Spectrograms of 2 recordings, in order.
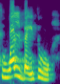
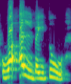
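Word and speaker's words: وَالْبَيْتُ: And the house is pronounced as वल बैतू, not व अल बैतू, बल्कि हम इसको व अल बैतू नहीं पढ़ेंगे। व अल बैतू पढ़ना गलत है, क्योंकि हमजातुल वस्ल कोई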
